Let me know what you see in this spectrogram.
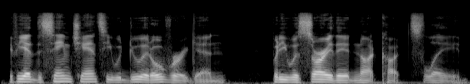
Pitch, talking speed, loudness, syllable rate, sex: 95 Hz, 270 wpm, -19 LUFS, 6.5 syllables/s, male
